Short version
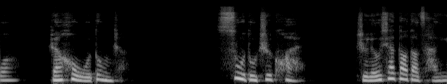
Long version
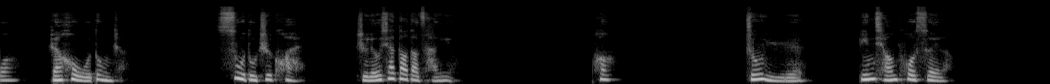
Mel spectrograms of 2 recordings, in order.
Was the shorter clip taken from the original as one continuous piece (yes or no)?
yes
